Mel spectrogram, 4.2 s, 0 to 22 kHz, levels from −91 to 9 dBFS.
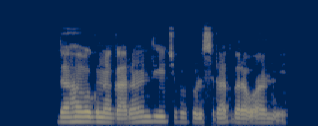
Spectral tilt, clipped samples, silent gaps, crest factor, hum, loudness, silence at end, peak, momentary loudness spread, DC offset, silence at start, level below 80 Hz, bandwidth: -4 dB/octave; under 0.1%; none; 18 dB; none; -32 LUFS; 0.4 s; -16 dBFS; 10 LU; under 0.1%; 0.8 s; -80 dBFS; 9.4 kHz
